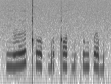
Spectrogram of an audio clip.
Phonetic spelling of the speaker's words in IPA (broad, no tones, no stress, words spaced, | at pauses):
i ɹəːǃʰoːk ɡ͡boǃɔθbəpʰuŋ pəb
